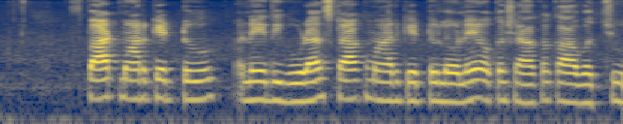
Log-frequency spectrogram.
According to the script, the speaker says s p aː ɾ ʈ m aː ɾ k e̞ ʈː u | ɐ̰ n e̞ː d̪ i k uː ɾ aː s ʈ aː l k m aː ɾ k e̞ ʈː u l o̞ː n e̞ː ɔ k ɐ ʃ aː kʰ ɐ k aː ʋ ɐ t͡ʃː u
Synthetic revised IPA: s p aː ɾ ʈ m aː ɾ k e̞ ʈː u | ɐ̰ n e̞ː d̪ i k uː ɽ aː s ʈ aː k m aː ɾ k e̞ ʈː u l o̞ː n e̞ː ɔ k ɐ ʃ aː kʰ ɐ k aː ʋ ɐ t͡ʃː u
